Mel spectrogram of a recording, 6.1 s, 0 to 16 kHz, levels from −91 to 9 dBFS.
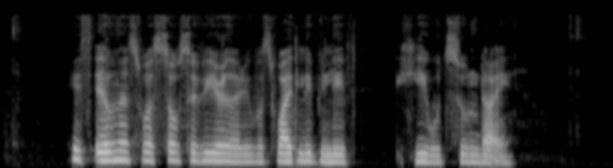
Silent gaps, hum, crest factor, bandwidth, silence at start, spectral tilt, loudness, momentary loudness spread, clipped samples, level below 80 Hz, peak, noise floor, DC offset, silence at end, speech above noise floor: none; none; 20 dB; 11.5 kHz; 0.7 s; -7 dB/octave; -25 LUFS; 8 LU; under 0.1%; -68 dBFS; -6 dBFS; -79 dBFS; under 0.1%; 1.05 s; 55 dB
